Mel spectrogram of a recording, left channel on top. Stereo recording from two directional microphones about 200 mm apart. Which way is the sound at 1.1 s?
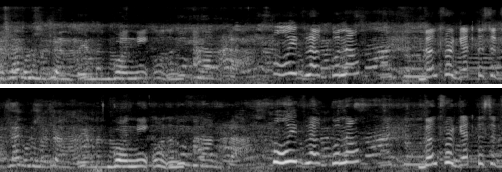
25° right (ahead or behind).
